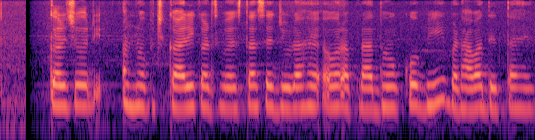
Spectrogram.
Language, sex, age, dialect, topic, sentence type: Hindi, female, 25-30, Awadhi Bundeli, banking, statement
